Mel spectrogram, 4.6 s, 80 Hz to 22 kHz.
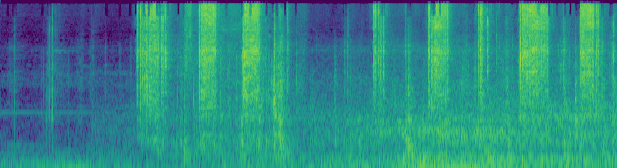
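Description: Ratchet tightening engine mount nuts on a Ford Focus ZX4, a close, steady run of rapid mechanical clicking that grows slightly louder partway through, with no talking.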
